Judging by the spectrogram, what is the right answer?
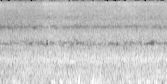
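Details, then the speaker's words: Diesel engine in a workshop running rough after running out of fuel: lumpy, uneven low thump that never settles into a steady beat; air in the fuel system is suspected, not confirmed. "aí o carro também está funcionando meio quadrado"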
